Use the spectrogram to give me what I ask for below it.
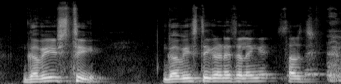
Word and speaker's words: Gavishthi: The term for war in Rig Veda is Gavishati, Gavishthi, गविष्ठी, गविष्ठी करने चलेंगे, search spelling repeat करना।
